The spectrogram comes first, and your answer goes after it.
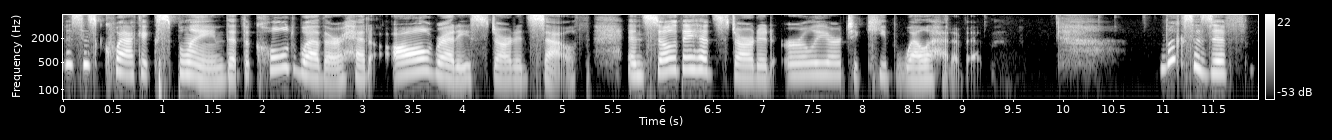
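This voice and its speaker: A woman reads a storybook aloud in a bright, slightly high voice. Her phrasing is careful and expressive, with lively rises and falls. The sound is dry. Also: takes it slowly, dry recording. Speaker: storybook reader. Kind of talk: children's story read-aloud.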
